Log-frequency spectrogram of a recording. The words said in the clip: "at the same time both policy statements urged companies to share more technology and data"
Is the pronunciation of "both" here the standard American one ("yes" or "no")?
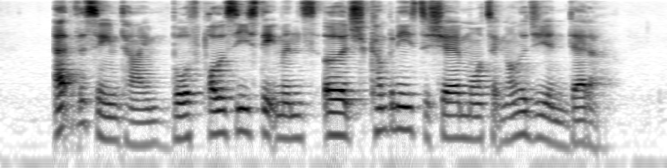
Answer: yes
